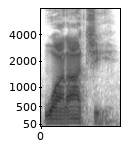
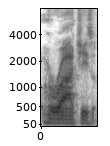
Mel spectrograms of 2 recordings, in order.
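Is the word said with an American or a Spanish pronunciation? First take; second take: Spanish; American. First: The word has a Mexican Spanish pronunciation. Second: The word has an American English pronunciation.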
